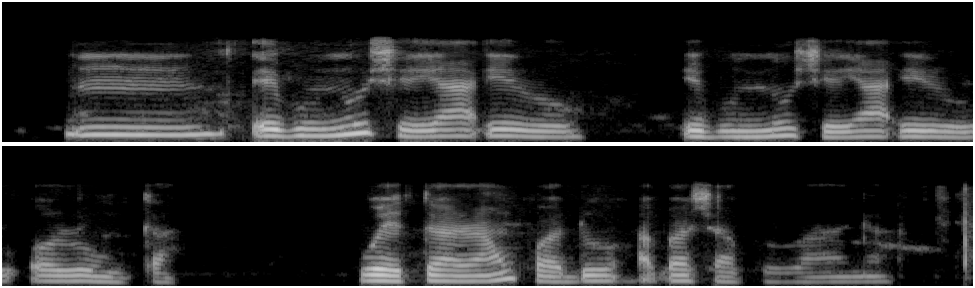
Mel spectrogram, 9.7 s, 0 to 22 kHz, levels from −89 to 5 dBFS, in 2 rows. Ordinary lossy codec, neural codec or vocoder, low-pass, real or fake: Opus, 24 kbps; codec, 44.1 kHz, 7.8 kbps, DAC; 7.2 kHz; fake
